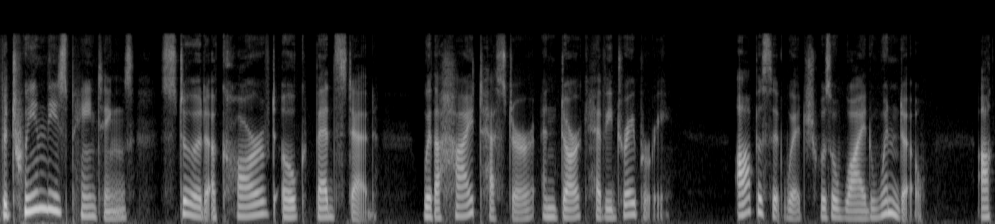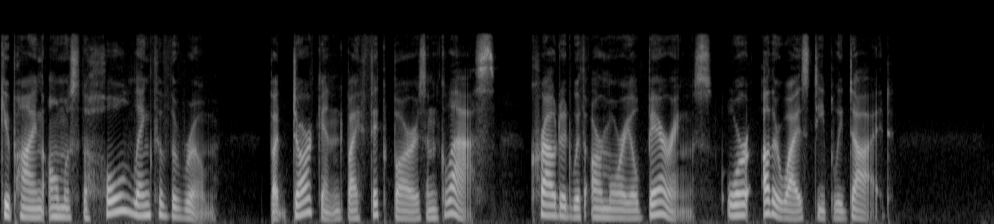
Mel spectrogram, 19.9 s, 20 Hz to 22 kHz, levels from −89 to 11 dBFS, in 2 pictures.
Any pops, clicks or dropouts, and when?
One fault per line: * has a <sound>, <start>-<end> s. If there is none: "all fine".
all fine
